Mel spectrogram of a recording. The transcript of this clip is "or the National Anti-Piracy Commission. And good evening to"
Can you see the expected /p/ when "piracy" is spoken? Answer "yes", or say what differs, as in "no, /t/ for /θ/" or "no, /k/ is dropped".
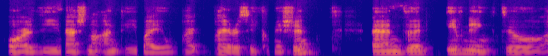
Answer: yes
